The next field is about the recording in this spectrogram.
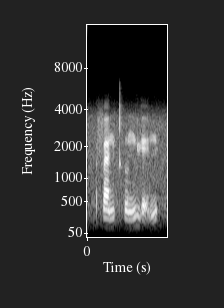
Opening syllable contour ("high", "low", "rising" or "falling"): rising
